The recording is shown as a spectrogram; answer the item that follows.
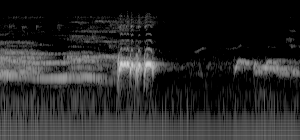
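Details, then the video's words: Local zebra dove singing: fading drawn-out notes lead into a brisk burst of three or four hollow cooing notes, followed after a pause by softer wavering coos. "Perkutut Lokal Gacor"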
